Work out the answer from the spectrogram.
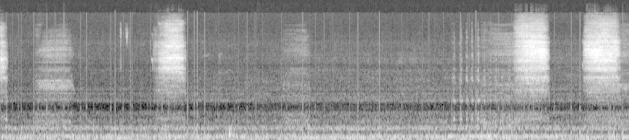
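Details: Wild barn owl nestlings, five of them, hiss at feeding time inside a nest box. Several rasping, snore-like bursts are spaced unevenly, some soft and some loud, over a steady low hum.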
